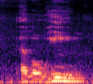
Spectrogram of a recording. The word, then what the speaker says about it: Elohim: It says, in the Alahayim, when you go into this word God here, is Alahayim, or how they say it in the Syrian, all right, Elohim.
